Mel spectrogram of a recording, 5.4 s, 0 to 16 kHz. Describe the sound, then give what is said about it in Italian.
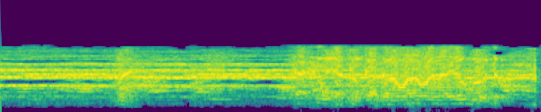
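An ambulance siren wails steadily, a thin, band-limited warbling tone that switches to a faster, busier pattern partway through before cutting off abruptly at the end. “Ha sentito l'ambulanza già. Ogni 5 minuti.”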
